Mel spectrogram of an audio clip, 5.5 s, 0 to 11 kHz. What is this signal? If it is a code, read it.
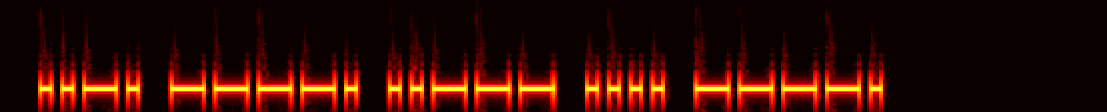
Morse code, heard as a keyed tone, about 22 wpm, 700 Hz. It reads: F92H9
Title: Code Groups - 5 Letter:Numbers - 22wpm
